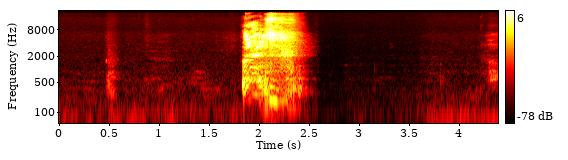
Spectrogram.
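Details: One harsh, forceful, noisy sneeze burst with faint breathing in a quiet room, from a sick nonbinary person (he/they) who is having very harsh sneezes with some harsh coughing.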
